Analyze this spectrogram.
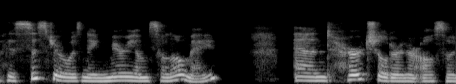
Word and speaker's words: Salome: Her name was Salome. I know some people pronounce it differently. If you look it up on the internet, you're going to find various pronunciations. This is how I pronounce it.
